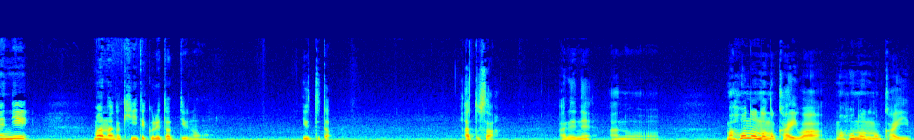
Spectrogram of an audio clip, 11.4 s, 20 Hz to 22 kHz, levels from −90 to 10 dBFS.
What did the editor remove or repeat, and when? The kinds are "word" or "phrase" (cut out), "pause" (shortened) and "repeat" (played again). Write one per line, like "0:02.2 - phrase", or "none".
none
